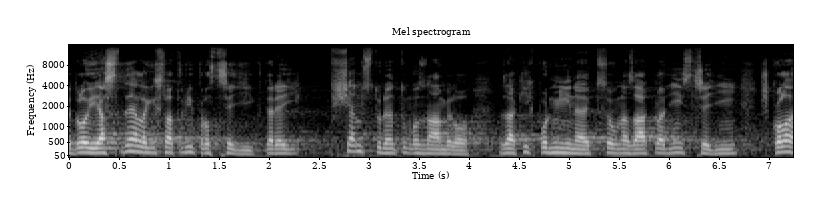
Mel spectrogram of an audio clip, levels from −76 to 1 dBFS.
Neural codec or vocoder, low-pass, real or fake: none; 14.4 kHz; real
